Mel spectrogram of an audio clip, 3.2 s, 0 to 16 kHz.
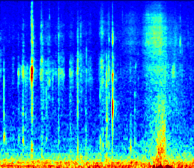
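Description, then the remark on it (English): Someone drinks water just after waking up, at 7:08 a.m.: a string of soft, irregular wet clicks and swallowing sounds, with a louder gulp or rustle near the end, and no talking. “Let me drink some water.”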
